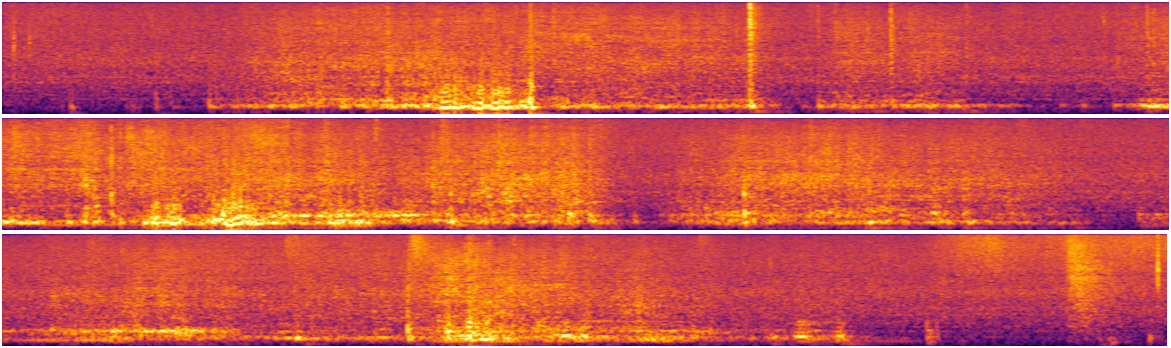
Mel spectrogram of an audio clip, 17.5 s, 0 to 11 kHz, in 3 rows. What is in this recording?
Recording of chair being scraped across hard wood floor. Recorded on Zoom H2.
